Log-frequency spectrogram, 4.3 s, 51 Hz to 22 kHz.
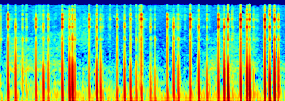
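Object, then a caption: Concrete calendar block. A solid grey concrete calendar block engraved with month names is held in the hand and tapped and scratched with fingernails. About 25 quick, dry taps come in an uneven rhythm, each a dull low knock with a bright click on top that dies away at once. Faint scratching fills the gaps between them.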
